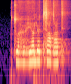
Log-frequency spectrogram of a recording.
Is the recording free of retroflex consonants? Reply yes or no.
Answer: yes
